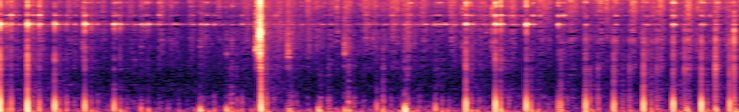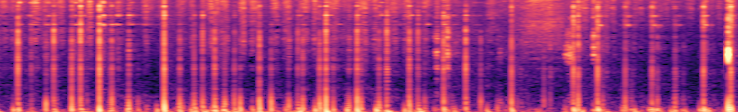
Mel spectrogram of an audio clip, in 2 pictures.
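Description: A small, matte white bottle with a square cap, apparently plastic and empty, is held in one hand and tapped with the fingertips and nails of the other. The result is a quick, steady run of soft, dull taps with deep hollow thuds and almost no ring, kept at a quiet level throughout.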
